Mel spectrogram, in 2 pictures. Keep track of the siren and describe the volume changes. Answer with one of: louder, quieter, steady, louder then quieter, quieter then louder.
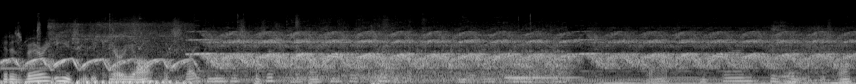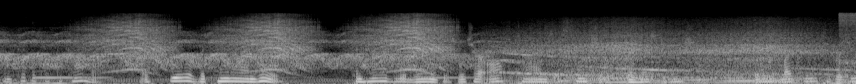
quieter.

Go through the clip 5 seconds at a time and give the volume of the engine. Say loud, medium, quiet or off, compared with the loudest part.
medium, medium, loud, loud.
